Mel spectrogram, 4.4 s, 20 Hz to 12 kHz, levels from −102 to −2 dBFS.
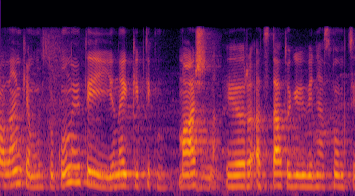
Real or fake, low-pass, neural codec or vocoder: real; 7.2 kHz; none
